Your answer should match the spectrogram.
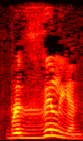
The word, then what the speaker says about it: Brazilian: this very good Brazilian Brazilian careful with that Zedge okay it's like a little B Okay Brazilian moving your vocal cords one more time very good Brazilian okay with an accent on the eye Brazilian very good one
